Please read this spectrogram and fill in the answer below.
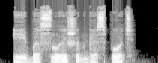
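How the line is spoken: Whispered. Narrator (Russian): прошептал он

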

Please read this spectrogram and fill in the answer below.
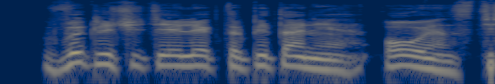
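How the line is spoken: Quiet. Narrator (Russian): тихо сказал он

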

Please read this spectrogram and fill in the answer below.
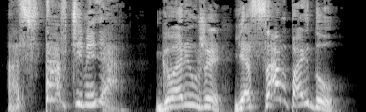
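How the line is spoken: Shouting while struggling. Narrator (Russian): он вырывался и кричал

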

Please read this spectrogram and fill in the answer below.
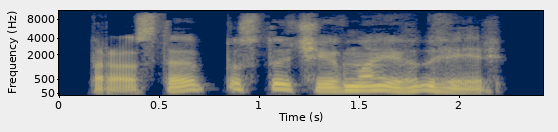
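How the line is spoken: Plain. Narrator (Russian): сказал он

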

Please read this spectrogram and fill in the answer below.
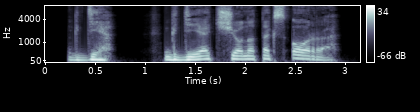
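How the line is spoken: Sudden cry. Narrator (Russian): Алана вскрикнула

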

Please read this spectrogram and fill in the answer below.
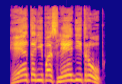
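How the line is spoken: Shouting after someone. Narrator (Russian): крикнул им вслед Матиас

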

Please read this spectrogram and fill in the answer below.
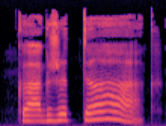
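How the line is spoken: Upset drawl. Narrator (Russian): огорченно протянул Клавдий

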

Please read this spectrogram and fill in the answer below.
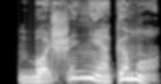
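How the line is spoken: Hissing. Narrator (Russian): прошипел инспектор

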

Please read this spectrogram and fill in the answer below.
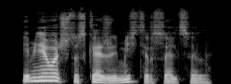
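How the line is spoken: Calm. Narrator (Russian): спокойно начала она

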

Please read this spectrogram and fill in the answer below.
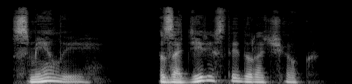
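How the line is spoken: Quiet. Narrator (Russian): сказала она все так же негромко

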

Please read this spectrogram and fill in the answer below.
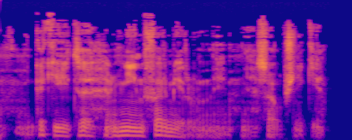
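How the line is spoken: Muttered. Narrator (Russian): пробормотал Пуаро

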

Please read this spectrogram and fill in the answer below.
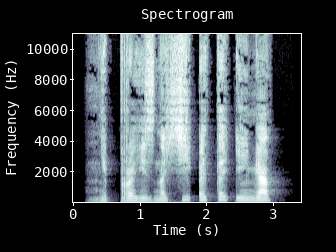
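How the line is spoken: Hiss through teeth. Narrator (Russian): прошипел Рон сквозь зубы

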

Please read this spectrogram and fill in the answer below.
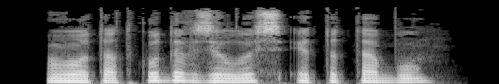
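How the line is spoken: Quiet. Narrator (Russian): Тихо проговорил Линкольн

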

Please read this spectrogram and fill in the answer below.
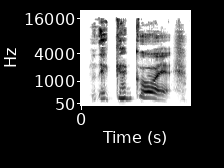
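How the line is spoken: Groaning. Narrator (Russian): простонал Илья

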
